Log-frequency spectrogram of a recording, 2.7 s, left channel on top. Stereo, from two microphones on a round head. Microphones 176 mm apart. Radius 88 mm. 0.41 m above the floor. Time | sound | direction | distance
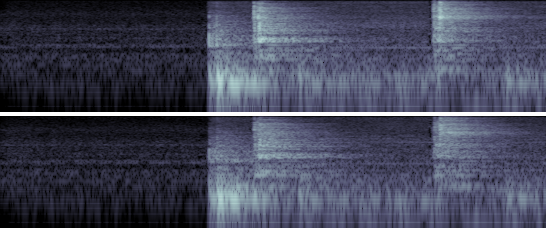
1.0 | ticking | 60° left (ahead or behind) | 0.9 m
